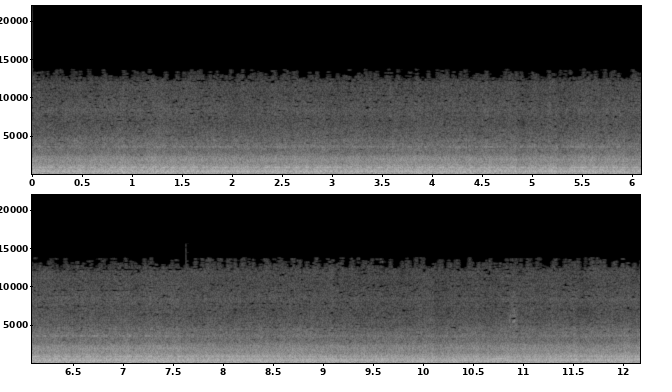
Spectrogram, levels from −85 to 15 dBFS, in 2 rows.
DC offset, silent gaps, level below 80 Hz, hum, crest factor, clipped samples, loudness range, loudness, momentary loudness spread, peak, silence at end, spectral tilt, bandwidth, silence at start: 0.2%; none; -36 dBFS; none; 12 dB; under 0.1%; 1 LU; -17 LUFS; 2 LU; -4 dBFS; 0 s; -5.5 dB/octave; 14 kHz; 0 s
